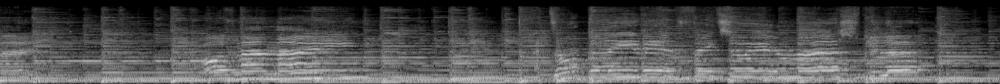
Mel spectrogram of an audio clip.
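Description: Three acoustic guitars strummed and fingerpicked together in a folk song, with a voice singing over them in several phrases.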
